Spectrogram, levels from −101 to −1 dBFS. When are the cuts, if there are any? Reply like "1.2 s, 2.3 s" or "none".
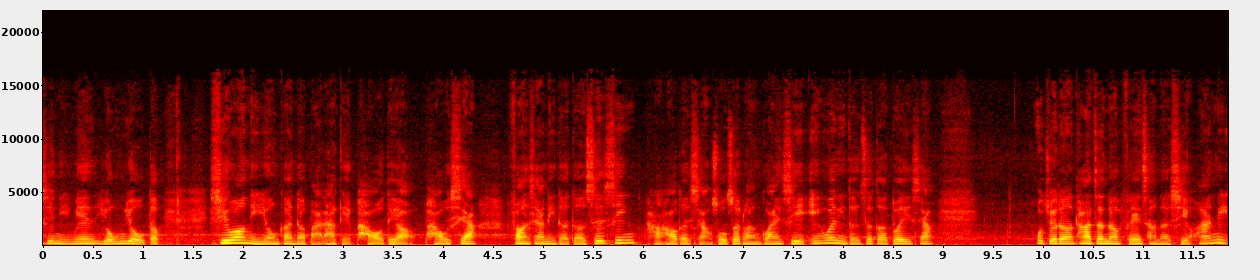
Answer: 6.1 s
